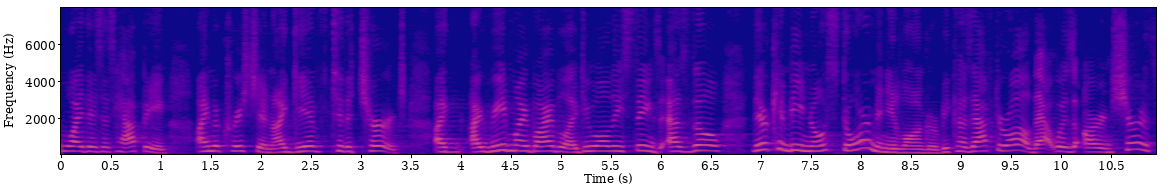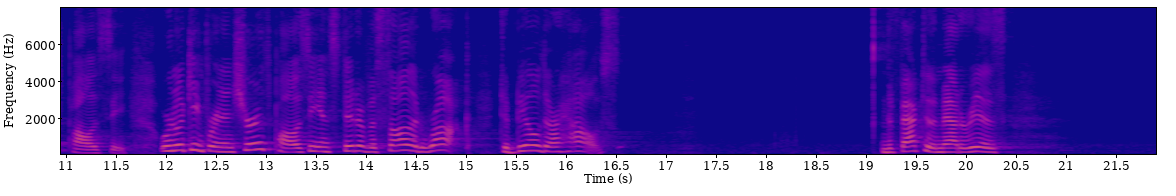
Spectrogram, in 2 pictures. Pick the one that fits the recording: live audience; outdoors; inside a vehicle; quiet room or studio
live audience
